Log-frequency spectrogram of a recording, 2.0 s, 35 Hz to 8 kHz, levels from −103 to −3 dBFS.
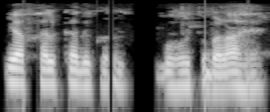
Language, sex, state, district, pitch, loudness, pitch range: Hindi, male, Bihar, Supaul, 125 Hz, -21 LUFS, 125-135 Hz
